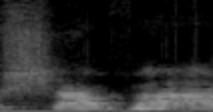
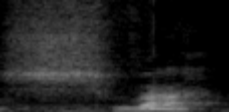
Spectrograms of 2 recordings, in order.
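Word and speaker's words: שְׁוָא: Então, eu não pronuncio shavá ou chové ou chová. É simplesmente o som do shin, shvá.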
